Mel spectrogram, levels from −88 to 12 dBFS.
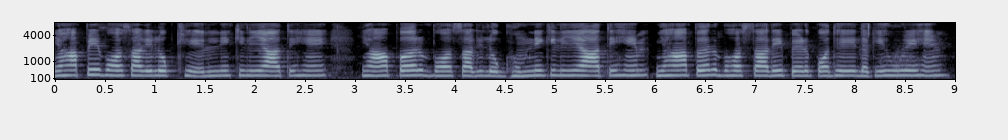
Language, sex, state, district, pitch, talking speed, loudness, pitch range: Hindi, female, Uttar Pradesh, Jalaun, 250 Hz, 185 wpm, -24 LUFS, 245-260 Hz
